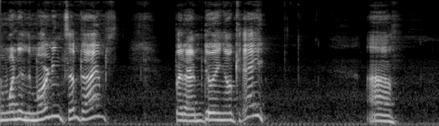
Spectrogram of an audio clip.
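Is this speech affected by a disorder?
Yes: cerebral palsy.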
